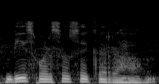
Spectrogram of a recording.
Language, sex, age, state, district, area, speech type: Hindi, male, 45-60, Uttar Pradesh, Sonbhadra, rural, spontaneous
